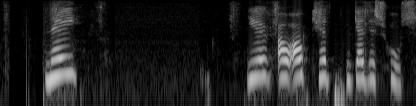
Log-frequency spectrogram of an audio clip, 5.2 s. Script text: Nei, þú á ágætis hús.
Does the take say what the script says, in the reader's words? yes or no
no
